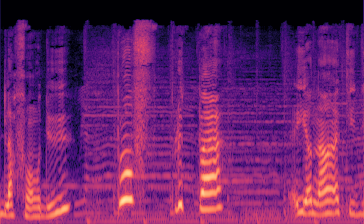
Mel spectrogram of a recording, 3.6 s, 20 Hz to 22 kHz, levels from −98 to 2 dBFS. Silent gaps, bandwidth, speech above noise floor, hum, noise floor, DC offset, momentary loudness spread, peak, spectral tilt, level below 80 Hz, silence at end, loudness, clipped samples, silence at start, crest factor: none; 15.5 kHz; 23 dB; none; -41 dBFS; under 0.1%; 13 LU; -2 dBFS; -4.5 dB/octave; -50 dBFS; 0 s; -18 LUFS; under 0.1%; 0 s; 18 dB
